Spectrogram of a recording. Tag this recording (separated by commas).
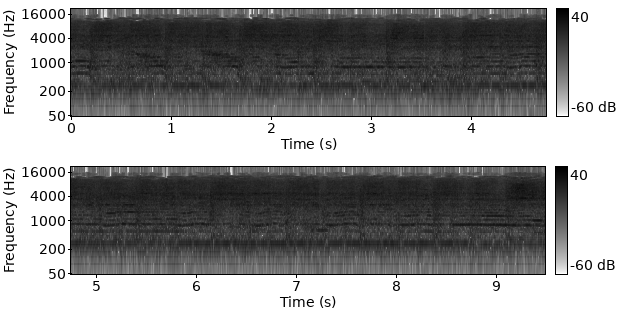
Music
